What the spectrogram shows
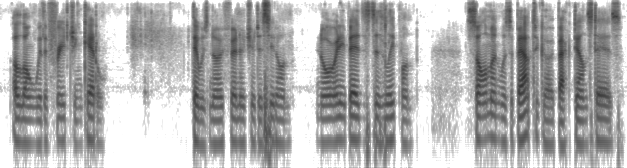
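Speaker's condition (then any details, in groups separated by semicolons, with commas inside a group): No condition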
